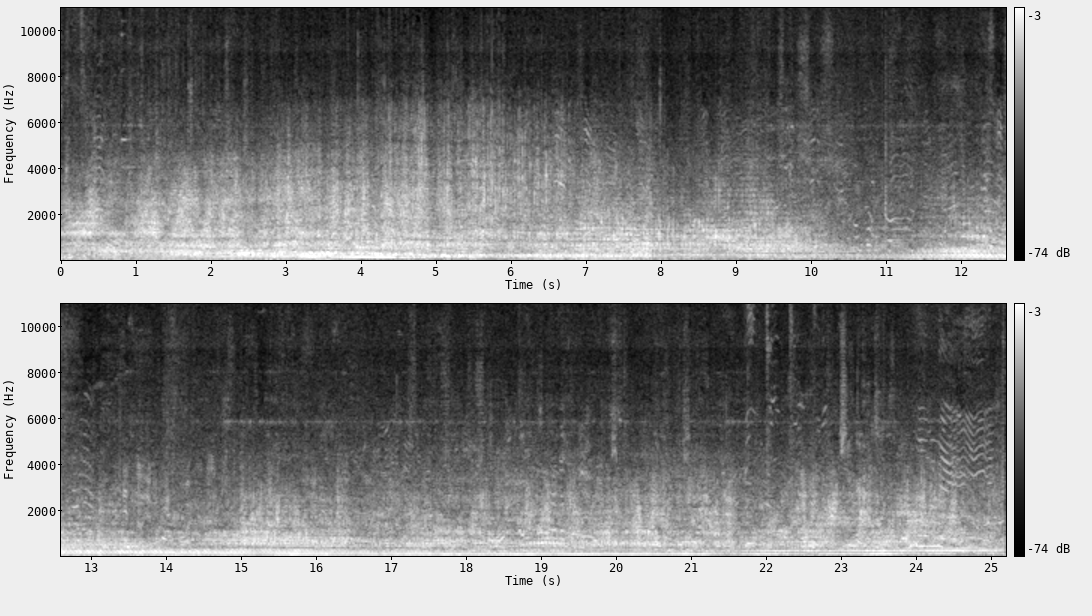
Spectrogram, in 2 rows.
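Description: Hawker Hurricane's Rolls-Royce Merlin V12 engine and propeller as the fighter flies a display pass. The engine note drops in pitch as it goes by a few seconds in. The sound fades briefly near the middle, then builds again with the pitch slowly rising.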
